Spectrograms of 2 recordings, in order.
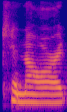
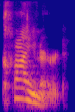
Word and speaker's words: Kinard: the last name is canard and that's spelled k-i-n-a-r-d in some places in the country it's pronounced kynard but um the past two generations we've been pronouncing it canard that's in south carolina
